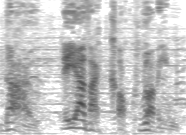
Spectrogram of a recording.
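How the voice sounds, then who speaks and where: An actor playing a taunting, belligerent ruffian in a game cutscene. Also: male voice, on the high side, sing-song, normal speed, vocal fry, over music. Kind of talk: video game cutscene acting.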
